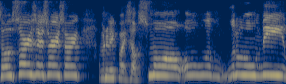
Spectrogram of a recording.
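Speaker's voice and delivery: put-on high, meek, endlessly apologetic, shrinking voice. Imitating her past self on the street: imitating her past apologetic self. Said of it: "very apologetic for my existence".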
